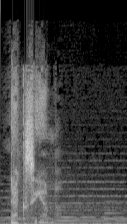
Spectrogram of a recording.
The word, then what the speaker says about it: NXIVM: AKA pyramid scheme but then came nxivm pronounced Nexium thanks to Natalie Keith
